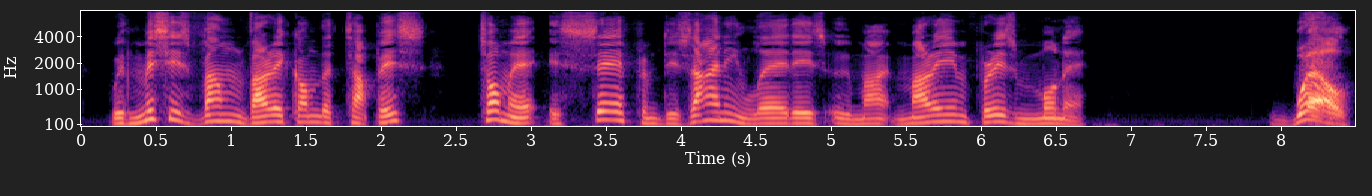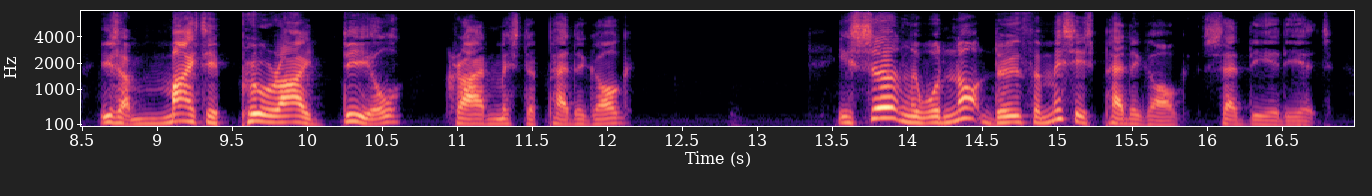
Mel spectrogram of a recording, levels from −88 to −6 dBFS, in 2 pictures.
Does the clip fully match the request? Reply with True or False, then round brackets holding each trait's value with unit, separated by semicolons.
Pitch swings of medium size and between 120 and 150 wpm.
False (5.7 semitones; 140 wpm)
